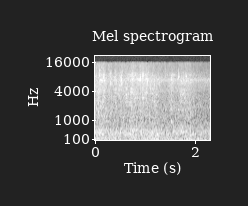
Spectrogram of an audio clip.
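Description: Near silence, with faint pouring as stock is tipped from a plastic bowl into the stainless steel jug of a Philips soup maker.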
